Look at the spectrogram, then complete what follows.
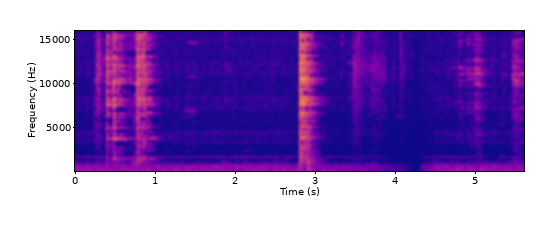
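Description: Faint steady hum of room tone, with one short clink about three seconds in from a steel spoon tapping ceramic crockery as milk is spooned into the bowl. A brief silent gap follows just after four seconds.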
